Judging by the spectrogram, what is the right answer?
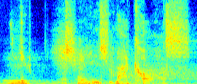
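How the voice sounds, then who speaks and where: A defeated old titan grandfather speaks with archaic gravity and weary pride. His mid-pitched voice rings through a long, echoing reverb over a noisy background, as in a dramatic game cutscene. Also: drawn-out words. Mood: resigned, solemn. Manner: solemn, archaic, formal phrasing. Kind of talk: dramatic video game voice acting.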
